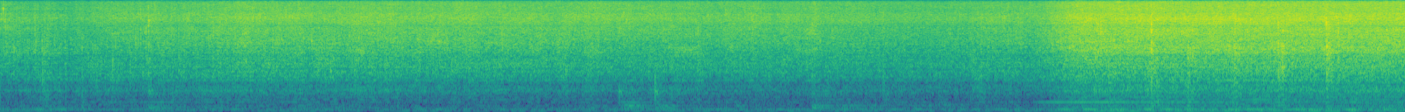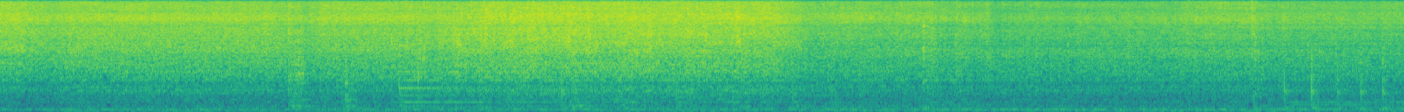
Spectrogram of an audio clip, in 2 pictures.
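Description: Diced raw chicken sizzling in hot oil in a wok as it is stirred with a wooden spatula. The sizzle starts as the chicken goes in and gets louder for about ten seconds in the middle before settling back.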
